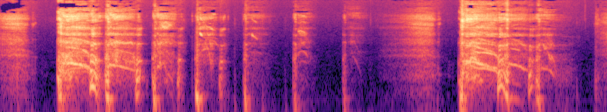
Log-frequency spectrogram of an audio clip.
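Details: A harsh, explosive bout of repeated coughs that fades out, then an audible breath in and another forceful coughing burst; a plain cough.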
